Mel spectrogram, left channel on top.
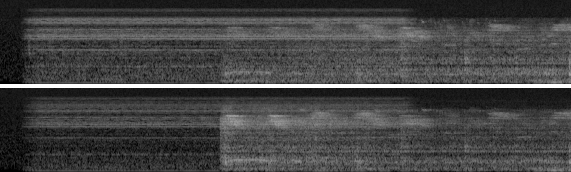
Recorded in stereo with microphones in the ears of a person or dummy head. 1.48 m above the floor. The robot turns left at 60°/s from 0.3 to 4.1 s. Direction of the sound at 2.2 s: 95° right.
